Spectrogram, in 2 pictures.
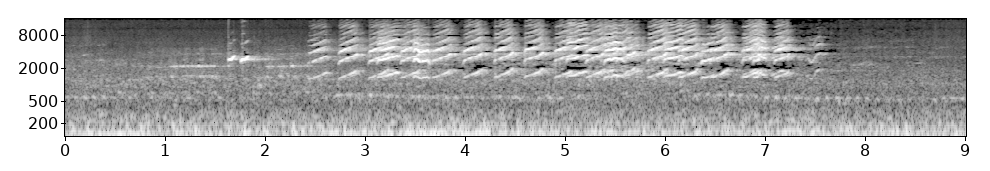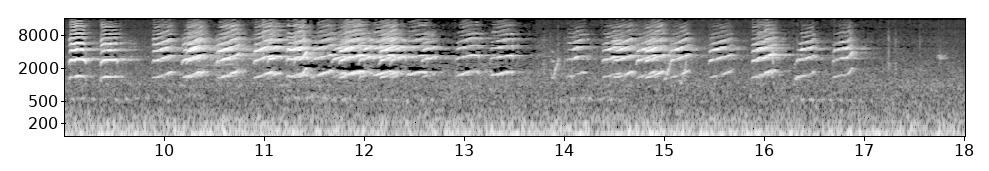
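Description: Small birds chirping in quick runs of repeated, sliding notes, about three or four a second, with short breaks between the runs.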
